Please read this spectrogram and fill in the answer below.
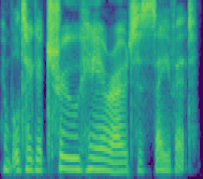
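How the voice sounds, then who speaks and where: A woman playing an ominous, knowing narrator in a fantasy video game, with measured, theatrical, deliberate phrasing. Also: on the low side, level tone, creaky, dark tone, no echo, studio quality. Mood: ominous, solemn. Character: female game narrator, ominous, knowing, darkly solemn storyteller. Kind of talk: dramatic second-person fantasy narration.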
